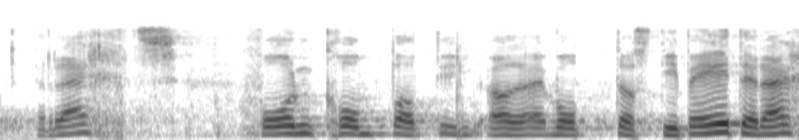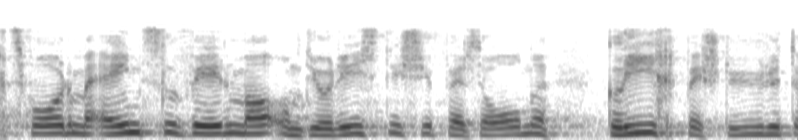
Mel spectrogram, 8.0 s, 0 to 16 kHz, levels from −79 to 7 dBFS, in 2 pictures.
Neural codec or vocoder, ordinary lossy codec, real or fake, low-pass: codec, 16 kHz, 16 kbps, FunCodec, trained on Chinese and English, 50 frames a second; none; fake; 7.2 kHz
